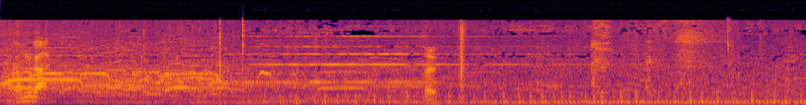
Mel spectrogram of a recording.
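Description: A crowd murmurs and chatters in the background outdoors.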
